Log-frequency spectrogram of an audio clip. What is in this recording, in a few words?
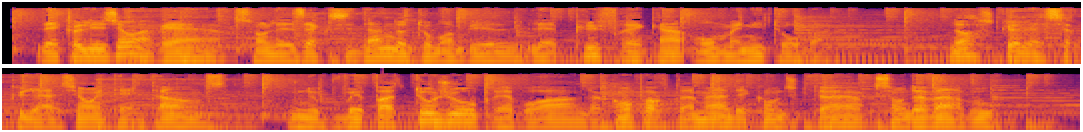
French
